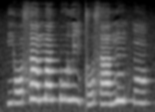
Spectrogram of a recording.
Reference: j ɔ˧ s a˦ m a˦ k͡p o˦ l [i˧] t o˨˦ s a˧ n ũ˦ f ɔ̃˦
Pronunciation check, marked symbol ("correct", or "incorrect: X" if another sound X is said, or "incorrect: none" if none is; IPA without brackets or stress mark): incorrect: i˦˨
